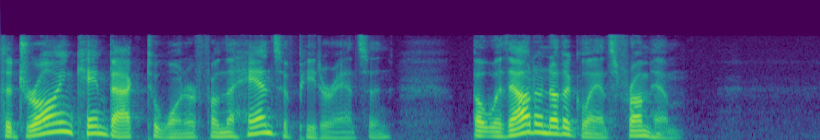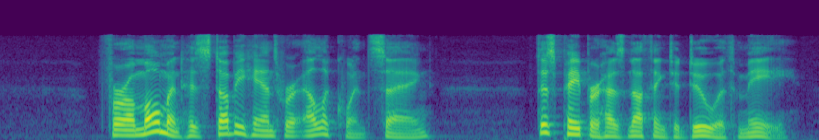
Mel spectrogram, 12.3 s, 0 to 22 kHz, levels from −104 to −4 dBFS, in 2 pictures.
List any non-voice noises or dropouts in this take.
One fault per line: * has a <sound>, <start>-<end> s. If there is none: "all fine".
all fine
